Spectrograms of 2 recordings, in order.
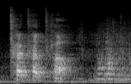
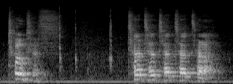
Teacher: Never, ever with a Z sound. T, a dental sound, meaning we use our teeth and tongue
